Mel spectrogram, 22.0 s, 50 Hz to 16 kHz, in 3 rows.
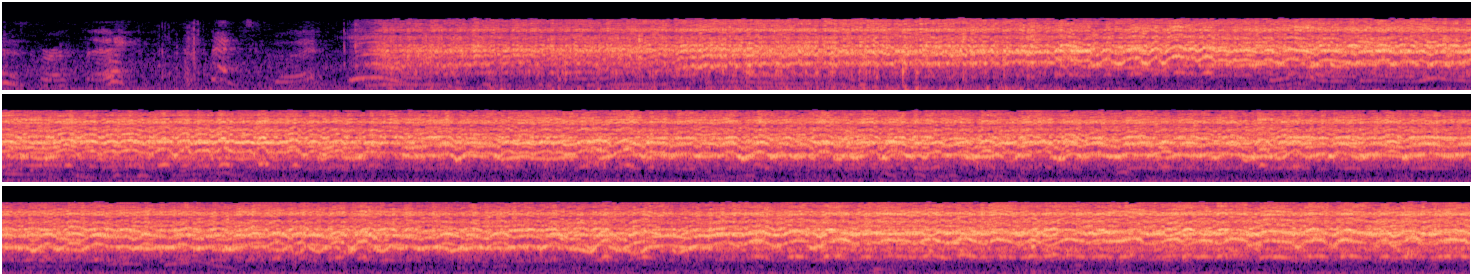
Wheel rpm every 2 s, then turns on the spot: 20, 130, 160, 170, 160, 160, 160, 160, 160, 190, 190.
none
